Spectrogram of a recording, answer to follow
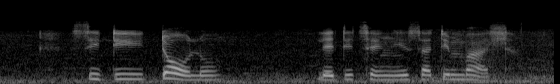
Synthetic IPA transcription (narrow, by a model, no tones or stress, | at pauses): sitʼitʼɔlɔ | letʼit͡sʰeŋisatʼimpʰʼaːɬḁ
